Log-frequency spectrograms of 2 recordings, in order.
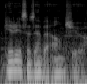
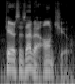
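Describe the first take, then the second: First: Deep voice. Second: Louder, brighter take of the same line; character voice. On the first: Trying a deep voice on the curious character. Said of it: "like, a deep, deep voice". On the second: Retrying the line while looking at his face. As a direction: lift the start, then drop. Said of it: "let's look at his face". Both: Acted.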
